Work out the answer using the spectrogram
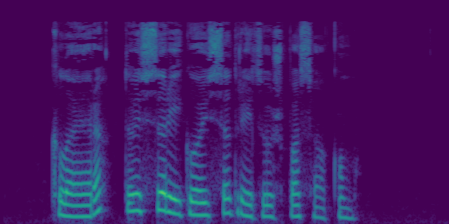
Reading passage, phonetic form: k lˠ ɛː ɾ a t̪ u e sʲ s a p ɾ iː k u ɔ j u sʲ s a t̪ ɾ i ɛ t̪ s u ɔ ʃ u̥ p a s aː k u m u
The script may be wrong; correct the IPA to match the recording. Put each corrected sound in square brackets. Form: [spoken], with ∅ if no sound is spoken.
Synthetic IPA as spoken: k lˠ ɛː ɾ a t̪ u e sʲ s a [∅] ɾ iː k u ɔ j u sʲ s a t̪ ɾ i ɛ t̪ s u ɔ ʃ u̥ p a s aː k u m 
